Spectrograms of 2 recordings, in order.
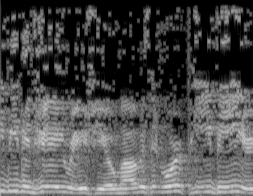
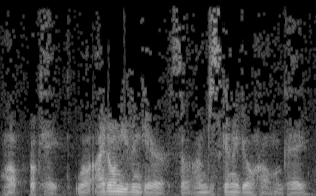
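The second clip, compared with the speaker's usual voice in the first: deep sulky voice; 13 semitones lower, 9 dB quieter than usual. Acted. Kid voiced deep, sulking.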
